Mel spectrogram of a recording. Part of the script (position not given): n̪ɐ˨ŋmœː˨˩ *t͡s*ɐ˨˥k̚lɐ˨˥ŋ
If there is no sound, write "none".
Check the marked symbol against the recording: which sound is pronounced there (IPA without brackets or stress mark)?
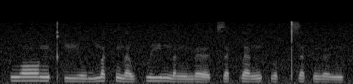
t͡s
